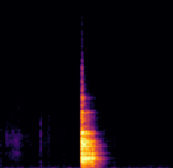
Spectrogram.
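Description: A dish is set down on a table with a knock.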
